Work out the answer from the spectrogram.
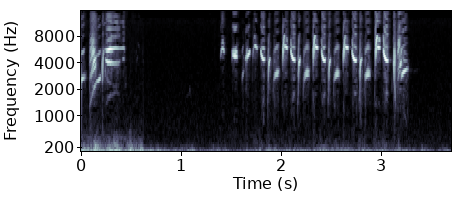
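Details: A 2016 recording of European goldfinch: a short buzzy burst at the start, then a second and a half of quick, bright repeated twitters and whistled slurs over low background noise.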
